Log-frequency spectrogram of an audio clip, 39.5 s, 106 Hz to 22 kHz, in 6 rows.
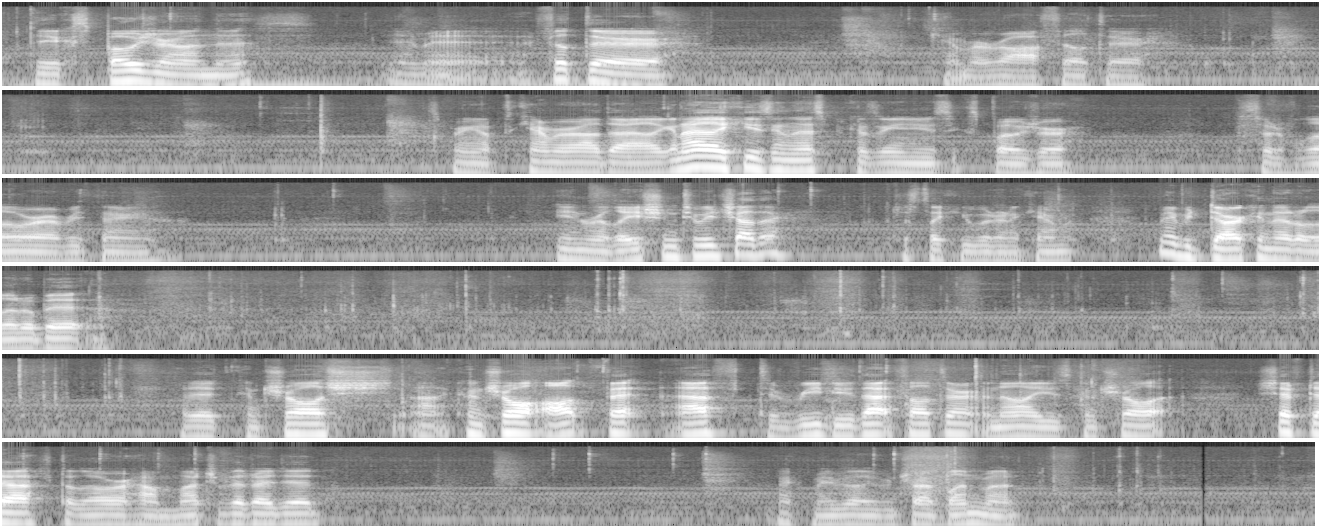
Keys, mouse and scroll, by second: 0.1 Escape, 0.9 click, 4.7 click, 9.9 click, 14.8 click, 15.4 Return, 17.2 click, 18.2-20.0 scroll, 22.3 ctrl+shift+f, 23.7 Escape, 24.9 ctrl+alt+f, 26.3 ctrl+alt+f, 26.7 click, 28.4 Escape, 29.4 click, 31.6 ctrl+shift+f, 33.5 click, 33.9 click, 35.9 click, 36.5 click, 37.4 click, 39.2 Up.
